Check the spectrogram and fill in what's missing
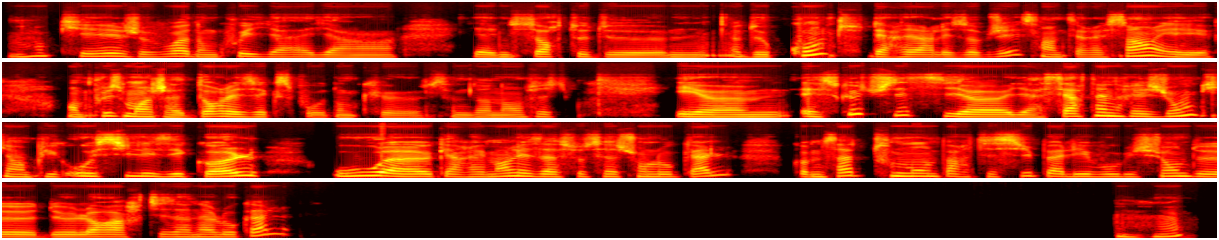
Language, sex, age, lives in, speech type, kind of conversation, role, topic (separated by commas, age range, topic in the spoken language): French, female, 25-29, France, read, expert-assistant, asker, Si on mélangeait deux savoir-faire artisanaux régionaux, qu’est-ce que ça pourrait donner ?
